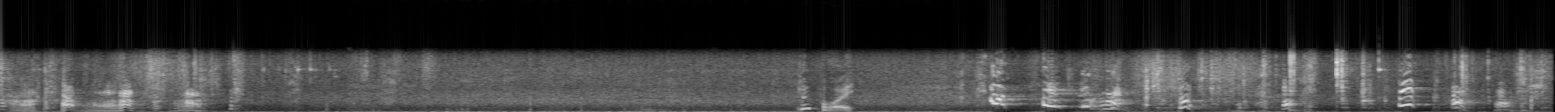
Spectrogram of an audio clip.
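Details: An eight-month-old puppy at a friend's house plays with a plastic toy cat. It gives bursts of short, high yapping barks, mixed with people talking and laughing nearby.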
